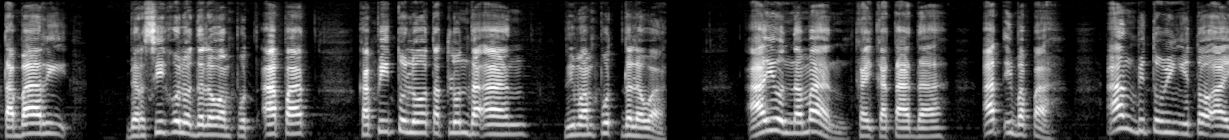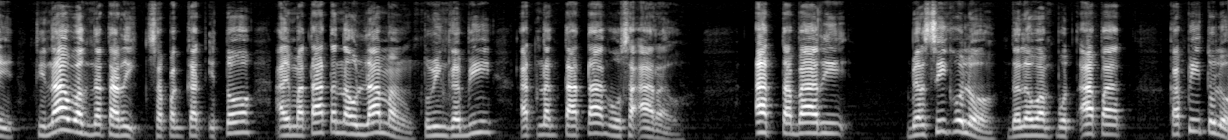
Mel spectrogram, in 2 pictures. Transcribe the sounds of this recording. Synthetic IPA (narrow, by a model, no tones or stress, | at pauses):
t̪ɐbaːɾi | bɛɾsiːkʊlo̞d̪ɐlɐwampʊt̪ʔaːpat̪̚ | kɐpiːt̪ʊlo̞t̪ɐt̪lond̪ɐʔan | lɪmɐmpʊt̪̚d̪ɐlɐwa̰ | ʔaːjonːɐmankɐjkɐt̪aːd̪ɐ | ʔɐt̪ɪbɐpa̰ | ʔɐŋbɪt̪ʊwɪŋɪt̪o̞ʔɐjt̪ɪnaːwɐɡ̚nɐt̪ɐɾɪk̚sɐpɐɡ̚kat̪ɪt̪o̞ʔɐjmɐt̪aːt̪ɐnawlaːmaŋt̪ʊwɪŋɡɐbi | ʔɐt̪nɐɡ̚t̪aːt̪aːɡo̞sɐ̰ʔaːɾɐ̰w | ʔɐt̪ːɐbaːɾi | bɛɾsikʊlo̞d̪ɐlɐwampʊt̪ʔaːpat̪̚ | kɐpiːt̪ʊlo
